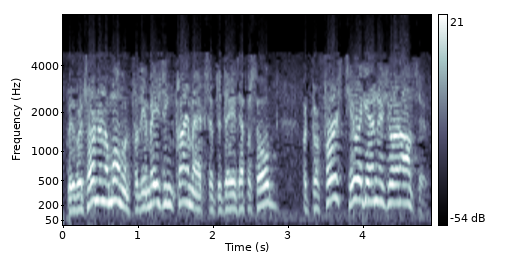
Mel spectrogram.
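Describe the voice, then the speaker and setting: A man's voice: high voice, lively intonation, quick pace, slightly rough. An American man narrating a 1940s radio serial in a suspenseful, theatrical style. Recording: muffled, faintly noisy old radio.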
